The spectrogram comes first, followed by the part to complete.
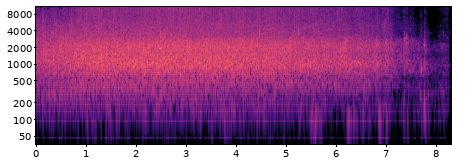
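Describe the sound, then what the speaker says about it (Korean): Sustained audience applause welcoming a guest speaker at a Korean prayer gathering for peaceful reunification, steady and dense for most of the stretch, then thinning and tapering off toward the end. "안찬일 박사님, 우리 박수로 환영해 주셨으면 좋겠습니다"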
